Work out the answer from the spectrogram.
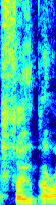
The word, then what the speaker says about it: FUPA: I mean, I must admit, as soon as you said fupa, I assumed it was probably one of these budget signings we're going to make.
